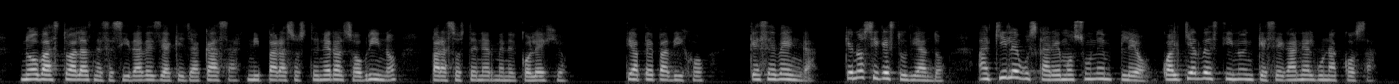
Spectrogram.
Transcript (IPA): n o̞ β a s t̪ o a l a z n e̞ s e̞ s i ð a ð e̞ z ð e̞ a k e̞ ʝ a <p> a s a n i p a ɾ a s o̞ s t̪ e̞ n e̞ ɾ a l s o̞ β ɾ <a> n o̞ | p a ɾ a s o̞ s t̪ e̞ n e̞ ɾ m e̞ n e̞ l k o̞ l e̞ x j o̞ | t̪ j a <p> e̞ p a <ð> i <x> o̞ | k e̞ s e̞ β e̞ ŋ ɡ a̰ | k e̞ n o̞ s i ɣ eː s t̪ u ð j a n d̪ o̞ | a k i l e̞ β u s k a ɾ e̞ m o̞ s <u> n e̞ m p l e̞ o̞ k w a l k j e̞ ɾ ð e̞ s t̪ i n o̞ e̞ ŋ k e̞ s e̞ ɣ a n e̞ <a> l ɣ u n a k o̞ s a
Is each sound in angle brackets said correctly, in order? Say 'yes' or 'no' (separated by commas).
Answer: no, no, yes, yes, yes, yes, yes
